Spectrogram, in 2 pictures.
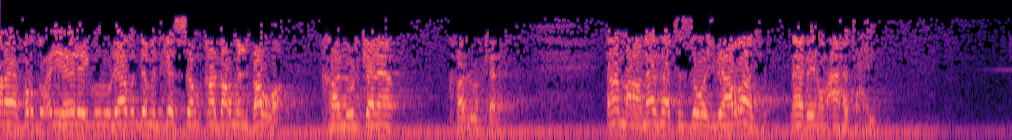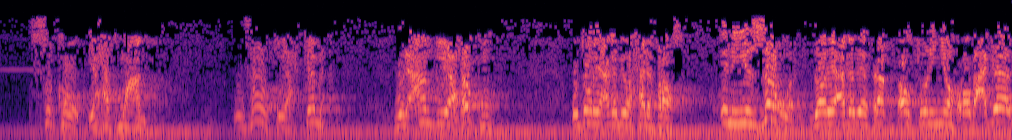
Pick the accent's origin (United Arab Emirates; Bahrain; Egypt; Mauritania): Mauritania; انا موريتاني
